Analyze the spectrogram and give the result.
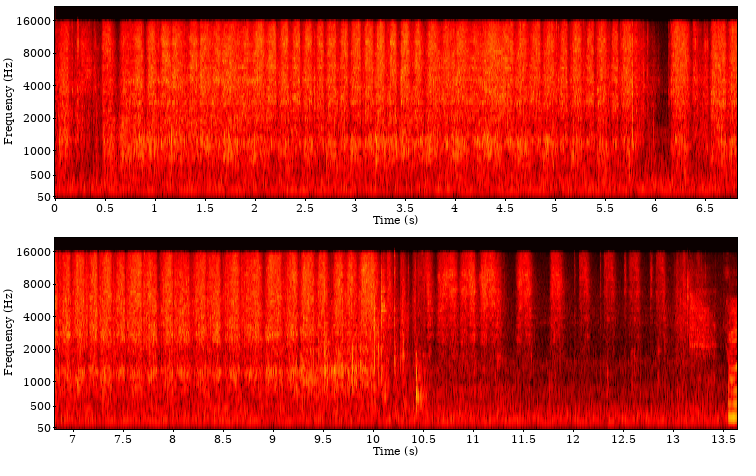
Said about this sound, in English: this is a very fine grit sandpaper, and sort of smooth it out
